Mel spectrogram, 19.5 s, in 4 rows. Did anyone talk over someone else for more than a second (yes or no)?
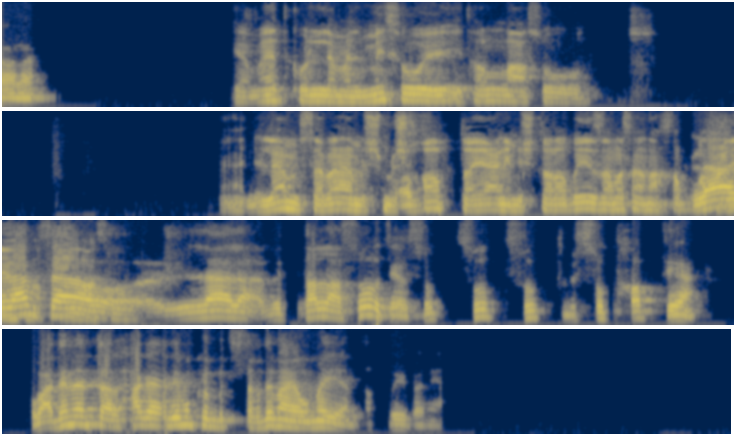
yes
